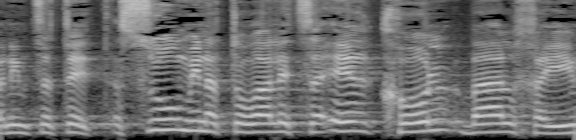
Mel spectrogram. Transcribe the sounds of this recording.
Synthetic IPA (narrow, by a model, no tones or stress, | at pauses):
nimt͡sat̪et̪asuʁminhat̪o̞ʁale̞t͡saʔeʁkʰo̞lbaːlχaji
